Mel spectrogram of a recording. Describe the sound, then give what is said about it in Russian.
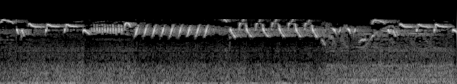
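A songbird sings continuously in bright, rapid trilled phrases and repeated chirps, clear, with no speech over it. “Под птичье пение мы завершаем нашу программу”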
